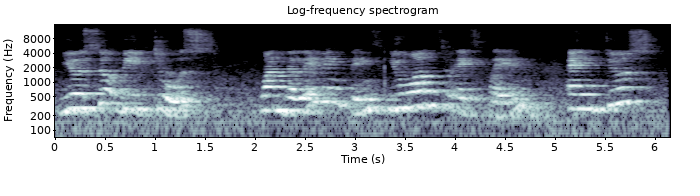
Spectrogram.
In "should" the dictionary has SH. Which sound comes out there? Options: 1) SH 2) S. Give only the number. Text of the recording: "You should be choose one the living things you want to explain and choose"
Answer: 2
